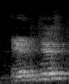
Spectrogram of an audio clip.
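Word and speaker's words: adjust: कि भाई साहब थोड़ा सा क्या कर लो, एडजस्ट या एडजस्ट। एडजस्ट हमेशा ए और जे के बीच में डी क्या रहेगा?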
